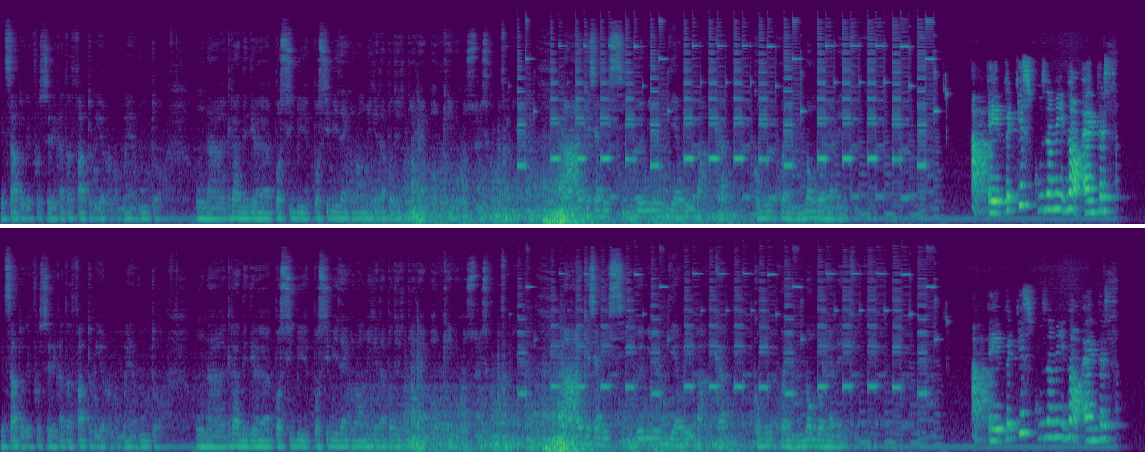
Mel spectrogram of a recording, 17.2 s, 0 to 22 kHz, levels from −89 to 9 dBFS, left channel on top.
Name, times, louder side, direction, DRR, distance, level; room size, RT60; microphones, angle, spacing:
voice 1, 0.0-2.4 2.9-10.9 11.3-13.1, right 1 dB, 10° right, 0.3 m, -36 dB
sound 1, 4.9-12.4, left 1 dB, 60° right, 0.8 m, -32 dB
sound 2, 7.6-14.1, left 5 dB, 65° left, 0.8 m, -38 dB
voice 2, 14.6-16.7, left 5 dB, 90° left, 0.4 m, -24 dB
3.8 x 2.1 x 3.0 m
head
